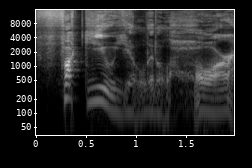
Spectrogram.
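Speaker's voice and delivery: raging, furious yelled shout. Voicing a character who shouts back at a player, a furious shout. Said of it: "He shouts back in Draconic".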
